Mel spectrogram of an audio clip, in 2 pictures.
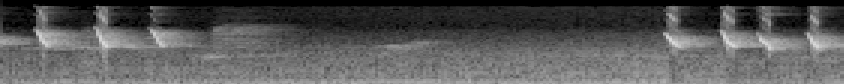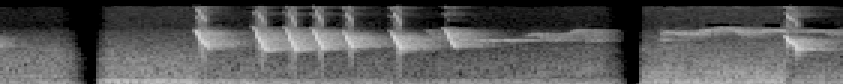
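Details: White-rumped shama song used as a lure for other birds: sparse, sharp chip-like notes in short clusters with gaps between, over a faint background hiss.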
